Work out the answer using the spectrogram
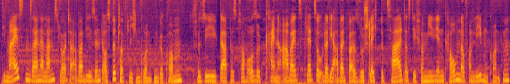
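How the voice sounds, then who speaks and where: A woman's voice: deep voice, steady tone, normal speed, vocal fry, few pauses. A woman co-hosting a history podcast, explaining in a conversational narrated way. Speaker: podcast co-host. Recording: dry studio sound with faint music.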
